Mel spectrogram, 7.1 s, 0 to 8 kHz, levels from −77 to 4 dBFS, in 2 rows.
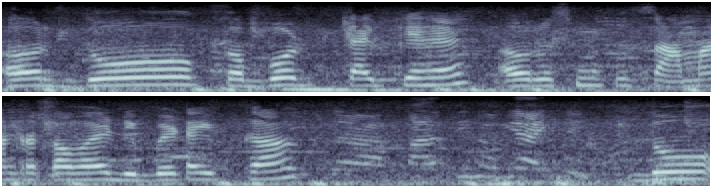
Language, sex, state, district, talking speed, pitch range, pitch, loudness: Hindi, female, Maharashtra, Gondia, 150 wpm, 215-240 Hz, 225 Hz, -14 LUFS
